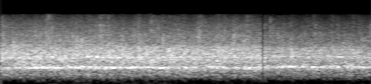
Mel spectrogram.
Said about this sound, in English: Late substitution here. Opportunity to take the applause of the crowd more than anything, I think. Listen to that.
